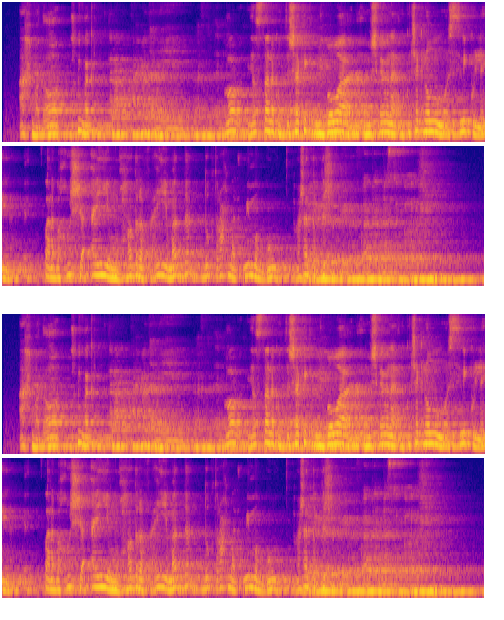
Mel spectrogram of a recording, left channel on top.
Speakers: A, on the left (about 45°); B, on the right (about 25°).
A: احمد
B: أحمد
A: اه <laughs> فاكره
B: دكتور أحمد أحمد أمين أحمد أمين
A: اه يا اسطى انا كنت
B: يا
A: شاكك
B: لهوي
A: ان هو انا انا مش فاهم انا انا كنت شاكك ان هم مؤسسين الكليه انا بخش اي محاضره في اي ماده دكتور احمد امين موجود يا باشا
B: بيومي
A: انت بتشرح
B: بيومي فؤاد هندسة القاهرة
